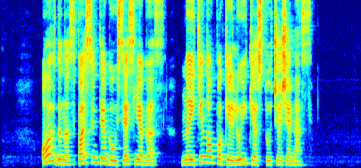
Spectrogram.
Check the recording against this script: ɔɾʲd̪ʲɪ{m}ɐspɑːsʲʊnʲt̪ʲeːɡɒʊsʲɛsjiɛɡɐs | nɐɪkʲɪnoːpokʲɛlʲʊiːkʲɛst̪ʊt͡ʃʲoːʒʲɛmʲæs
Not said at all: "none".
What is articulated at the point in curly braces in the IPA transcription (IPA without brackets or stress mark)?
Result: n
